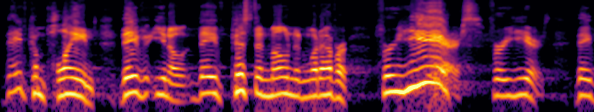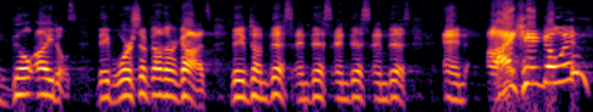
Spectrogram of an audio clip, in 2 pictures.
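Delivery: high and loud, building to a cry at the end; indignant rant. Retold or imitated. Moses protesting to God after years of complaints, indignant. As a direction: pour out years of grievance, rising to outrage.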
